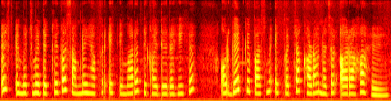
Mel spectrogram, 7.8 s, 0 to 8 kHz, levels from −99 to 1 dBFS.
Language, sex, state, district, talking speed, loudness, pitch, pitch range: Hindi, female, Rajasthan, Jaipur, 190 wpm, -23 LUFS, 255 Hz, 235-280 Hz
